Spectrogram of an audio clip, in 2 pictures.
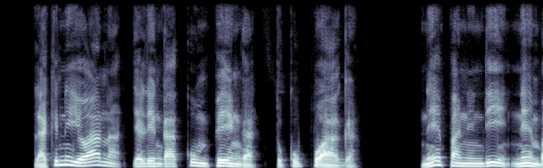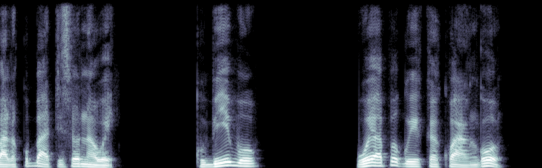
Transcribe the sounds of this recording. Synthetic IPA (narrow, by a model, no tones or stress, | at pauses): lakinijɔhanaɟ̥alɛŋɡakum̩pɛŋɡasukupwaɡa | nɛpanindinɛmbalakubatisɔnawɛ | kubibɔ | wɛapaɡuhikakwaŋɡɔ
